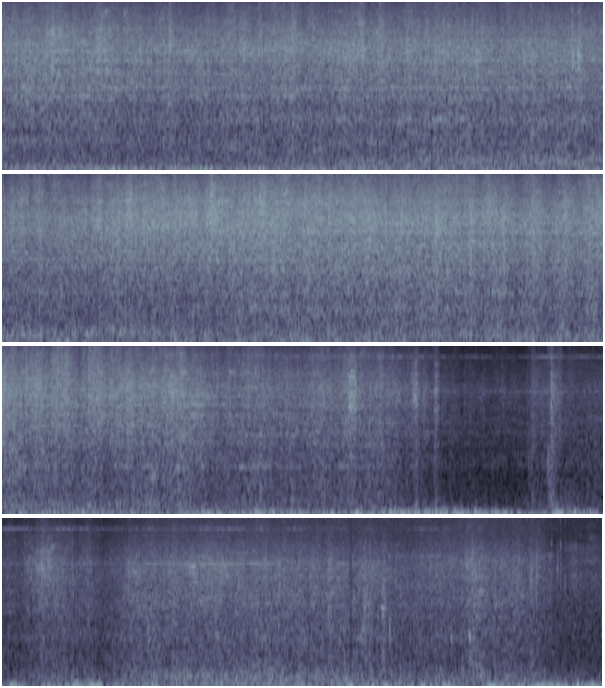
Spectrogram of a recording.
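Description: Freight train cars rolling past close by, wheels clicking over the rail joints over a steady low rumble. About two-thirds of the way through, the high hiss of the train drops away, leaving a lower rumble with a few sharp knocks.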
